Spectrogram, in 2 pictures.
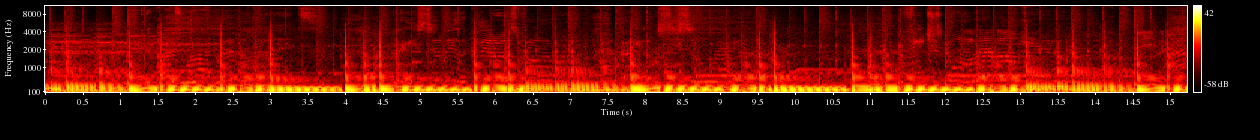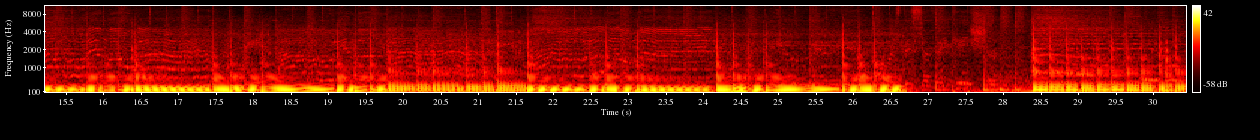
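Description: Electric bass played along with a sung rock recording, the recording sped up about a semitone. The music drops out briefly near the end, then comes back in.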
